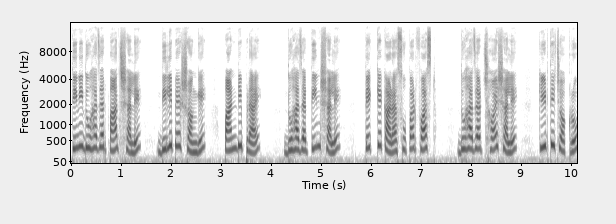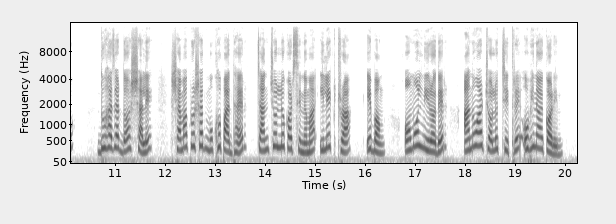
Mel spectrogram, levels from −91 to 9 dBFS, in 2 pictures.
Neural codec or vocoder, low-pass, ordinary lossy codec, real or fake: none; 14.4 kHz; none; real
